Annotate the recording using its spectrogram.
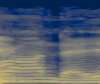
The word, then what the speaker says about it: Grande: Is that how you say her name? – Grande, yeah.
